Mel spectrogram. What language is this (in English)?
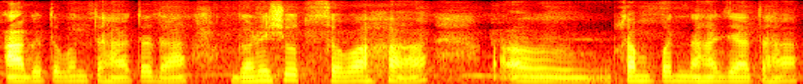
Sanskrit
